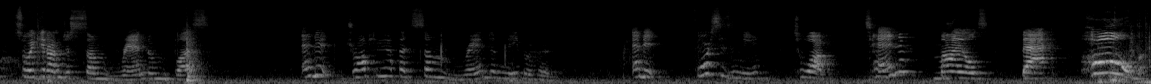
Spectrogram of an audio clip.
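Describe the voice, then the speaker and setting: Over light background noise and audible room echo, a woman uses a raised, projected voice at a fairly slow pace, with very wide pitch swings, big swings in loudness and long, frequent pauses. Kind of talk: comic monologue performance. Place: stage. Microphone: camera far.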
